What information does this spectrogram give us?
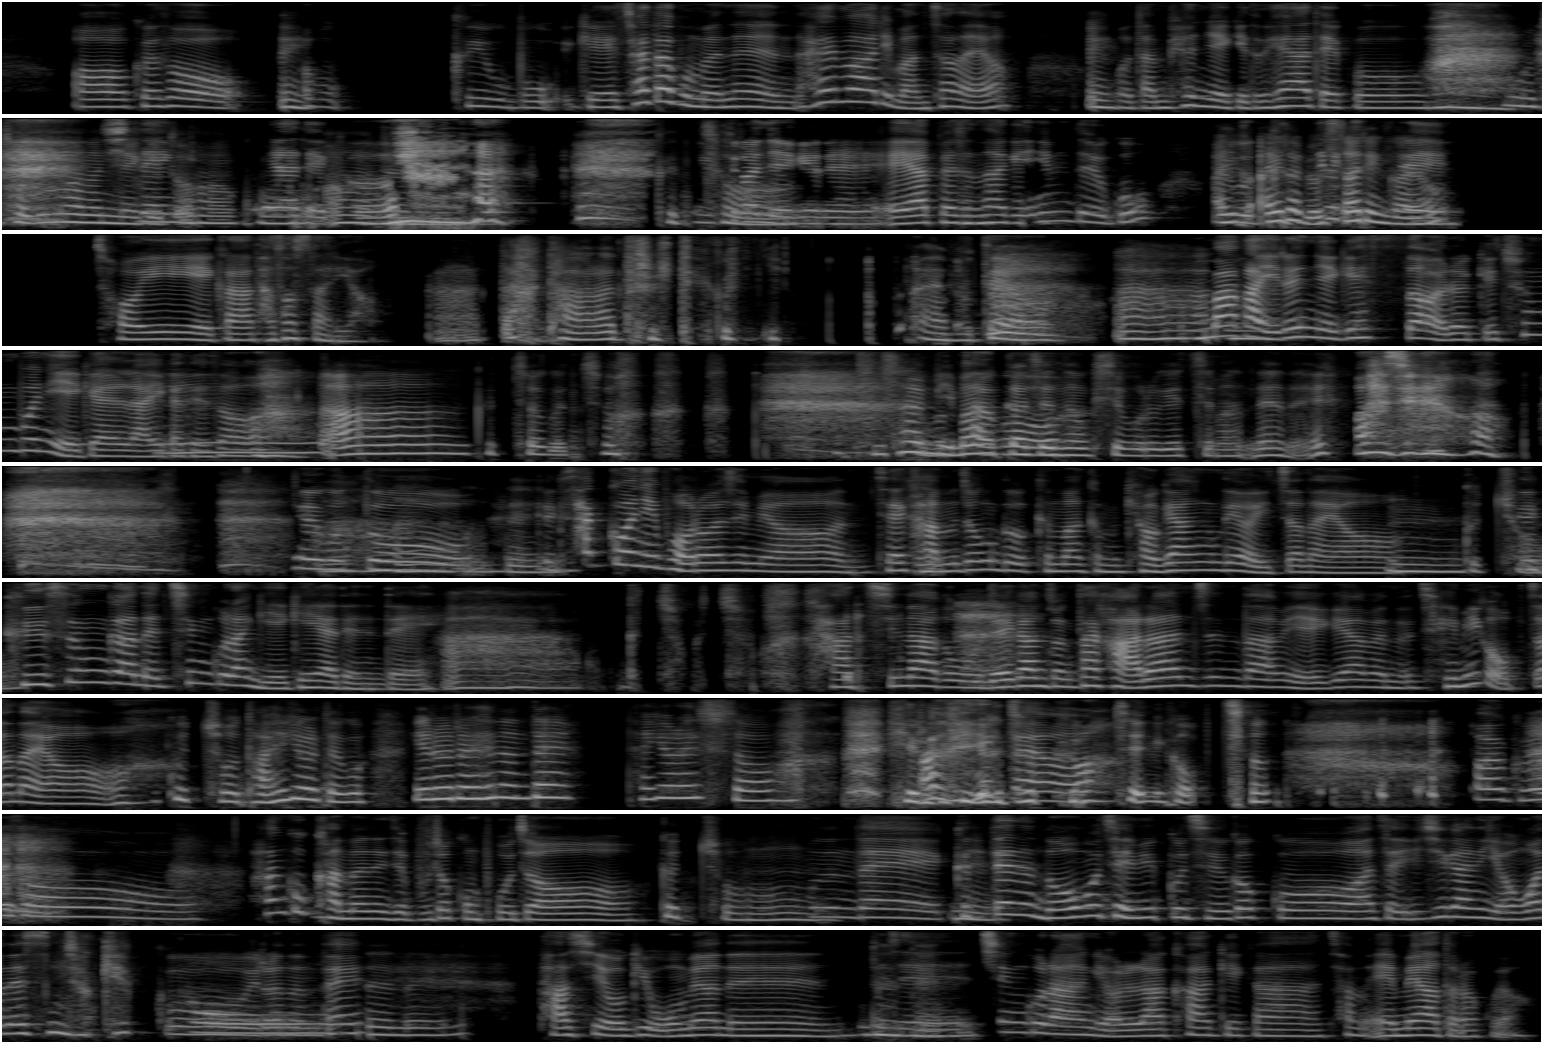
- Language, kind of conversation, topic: Korean, advice, 멀리 이사한 뒤에도 가족과 친한 친구들과 어떻게 계속 연락하며 관계를 유지할 수 있을까요?
- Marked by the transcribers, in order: other background noise; laugh; laugh; laughing while speaking: "들을 때군요"; laugh; laugh; laugh; laughing while speaking: "맞아요"; laugh; laugh; laughing while speaking: "그니까요"; laugh; laughing while speaking: "이러기가 조끔 재미가 없죠"; laugh; laughing while speaking: "영원했으면 좋겠고"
